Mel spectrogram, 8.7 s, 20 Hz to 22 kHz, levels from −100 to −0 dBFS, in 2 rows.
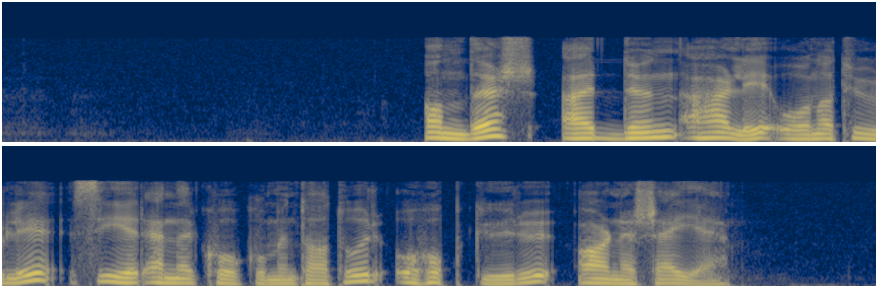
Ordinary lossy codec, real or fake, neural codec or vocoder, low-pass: none; real; none; none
